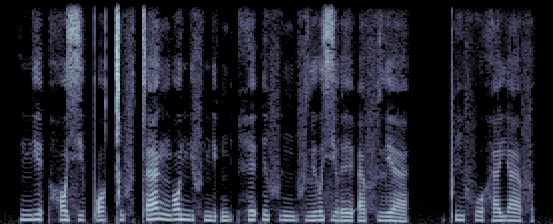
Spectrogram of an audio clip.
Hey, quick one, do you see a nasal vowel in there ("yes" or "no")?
no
